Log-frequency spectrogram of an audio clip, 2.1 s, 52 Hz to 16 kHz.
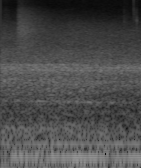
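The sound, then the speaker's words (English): Road traffic buzzing by on the 680 loop makes a steady, continuous low rumble with a broad hiss above it. No single vehicle pass stands out, and no one speaks. “I can actually see traffic buzzing by on the 680 loop.”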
